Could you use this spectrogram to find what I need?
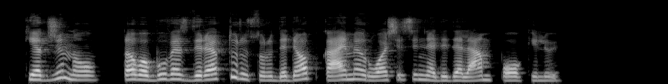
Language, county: Lithuanian, Klaipėda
